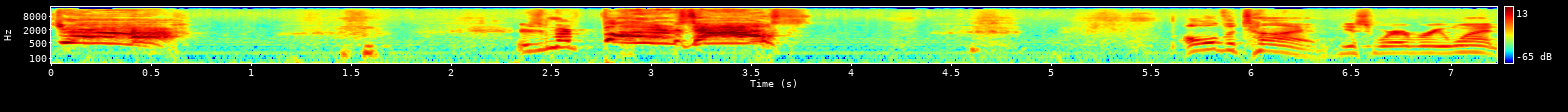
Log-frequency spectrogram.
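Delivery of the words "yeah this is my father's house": put-on furious yelling, very loud and high. Speaker describing a Jesus who flips tables everywhere, mock-angry Jesus yelling. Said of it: "he's always angry and he's stomping and he's yelling".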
